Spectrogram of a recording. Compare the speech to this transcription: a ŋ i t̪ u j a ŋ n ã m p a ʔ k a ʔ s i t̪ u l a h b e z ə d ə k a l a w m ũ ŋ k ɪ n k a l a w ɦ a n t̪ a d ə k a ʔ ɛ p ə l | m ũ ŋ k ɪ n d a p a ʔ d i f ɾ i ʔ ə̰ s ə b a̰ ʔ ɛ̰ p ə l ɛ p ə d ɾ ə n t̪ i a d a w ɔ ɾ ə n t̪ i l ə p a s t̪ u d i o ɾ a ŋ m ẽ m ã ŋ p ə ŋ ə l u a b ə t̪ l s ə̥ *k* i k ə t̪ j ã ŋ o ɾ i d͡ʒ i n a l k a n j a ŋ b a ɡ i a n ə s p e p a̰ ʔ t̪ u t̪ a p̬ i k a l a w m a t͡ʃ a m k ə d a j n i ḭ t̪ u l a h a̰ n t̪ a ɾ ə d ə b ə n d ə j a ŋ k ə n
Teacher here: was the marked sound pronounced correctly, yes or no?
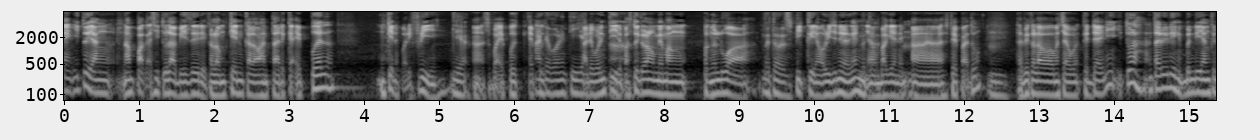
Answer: no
